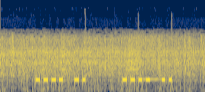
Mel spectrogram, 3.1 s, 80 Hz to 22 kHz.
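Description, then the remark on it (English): Steady radio static hisses throughout, broken by two clusters of short, evenly spaced beeping tones, like a faint telemetry beacon pulsing through the noise: the signal of the Australis Oscar 5 satellite, Australia's first homegrown satellite, being tracked on 29.45. “And suddenly, out of the static, did it, and it was there.”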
